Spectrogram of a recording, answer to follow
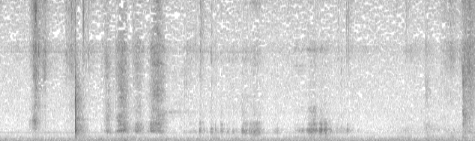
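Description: Kitchen knife slicing through a Korean rolled omelette on a plastic cutting board: faint scraping strokes of the blade and a sharp tap of the knife on the board about a second in.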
